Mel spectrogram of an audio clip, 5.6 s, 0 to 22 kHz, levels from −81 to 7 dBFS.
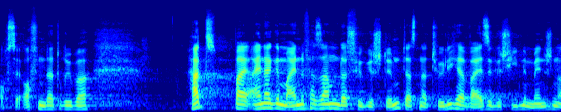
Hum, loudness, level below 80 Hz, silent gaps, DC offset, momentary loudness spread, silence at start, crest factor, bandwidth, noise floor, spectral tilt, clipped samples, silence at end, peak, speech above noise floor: none; -33 LUFS; -86 dBFS; none; under 0.1%; 11 LU; 0 s; 28 dB; 17 kHz; -62 dBFS; -3 dB/octave; under 0.1%; 0 s; -6 dBFS; 28 dB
